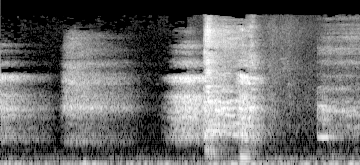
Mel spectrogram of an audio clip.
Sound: cough

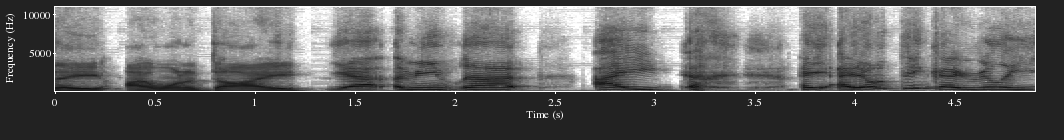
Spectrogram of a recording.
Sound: chuckling

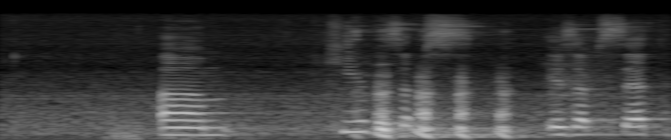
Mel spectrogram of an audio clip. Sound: laughs

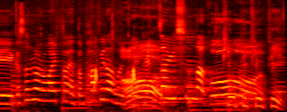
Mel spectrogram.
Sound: pop!

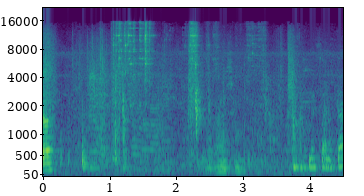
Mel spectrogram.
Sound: keys clinking

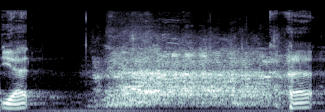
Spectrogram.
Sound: laughter

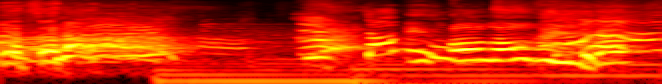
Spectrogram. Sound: laughing; KSI gagging

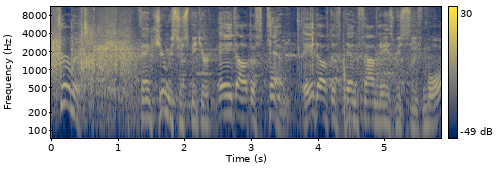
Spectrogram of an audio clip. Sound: some Applause

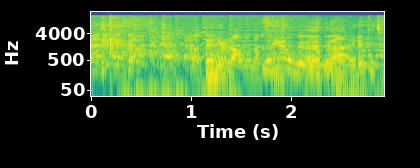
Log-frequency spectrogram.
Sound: squabbling

